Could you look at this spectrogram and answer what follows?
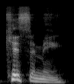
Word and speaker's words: Kissimmee: violated his probation you said kiss me it's Kissimmee Kissimmee kissing me uh that's a kis if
